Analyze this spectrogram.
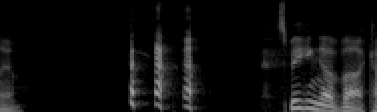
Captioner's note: laughing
